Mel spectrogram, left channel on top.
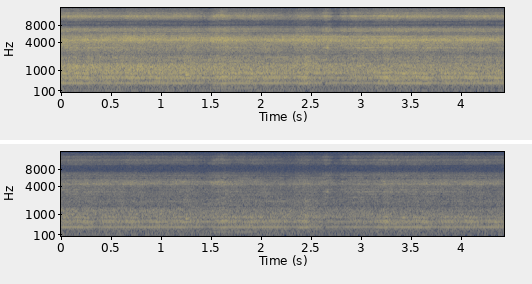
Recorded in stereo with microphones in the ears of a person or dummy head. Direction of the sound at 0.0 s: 40° left (ahead or behind).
